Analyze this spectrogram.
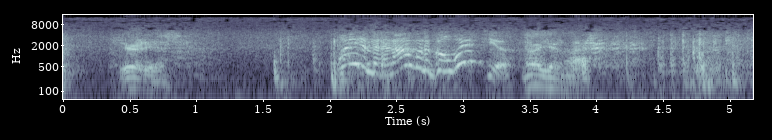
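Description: A woman speaks with feeling.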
